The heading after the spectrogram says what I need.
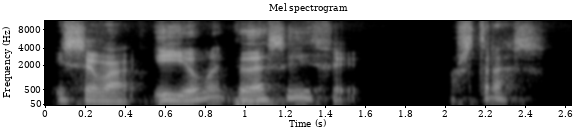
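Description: Lively Spanish man telling anecdotes. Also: a little high, fast, creaky, husky, no echo, studio quality. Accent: Spain. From Spain. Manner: lively storyteller, chuckles often. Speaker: public speaking coach. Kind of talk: anecdotal interview storytelling.

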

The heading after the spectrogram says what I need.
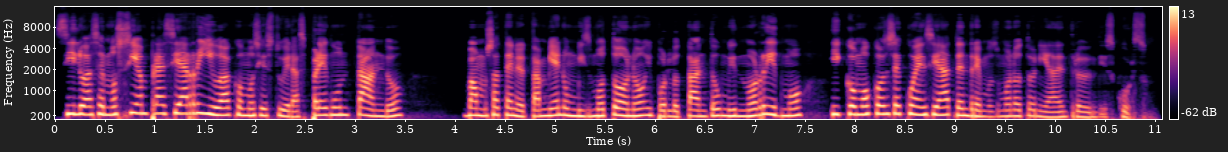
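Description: Clear-voiced woman teaching calmly. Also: mid-range voice, no echo, clean studio sound. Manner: calm, measured, explanatory. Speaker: podcast host and public-speaking coach. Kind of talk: instructional podcast narration.

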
